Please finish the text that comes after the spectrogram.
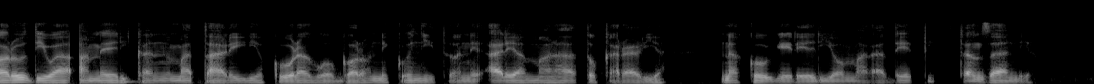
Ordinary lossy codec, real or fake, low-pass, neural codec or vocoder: none; fake; 7.2 kHz; codec, 16 kHz, 1 kbps, X-Codec, HuBERT features, trained on LibriSpeech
